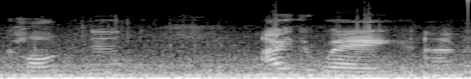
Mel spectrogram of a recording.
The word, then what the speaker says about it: Congdon: I don't we we're we're in a disagreement on how to pronounce it it's conden co n d n or conden either way um it's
